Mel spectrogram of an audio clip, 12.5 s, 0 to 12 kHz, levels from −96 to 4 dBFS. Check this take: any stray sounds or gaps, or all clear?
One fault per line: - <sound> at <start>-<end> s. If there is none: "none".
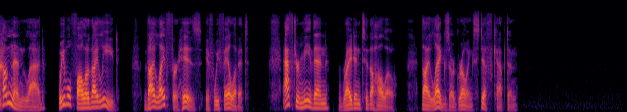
none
